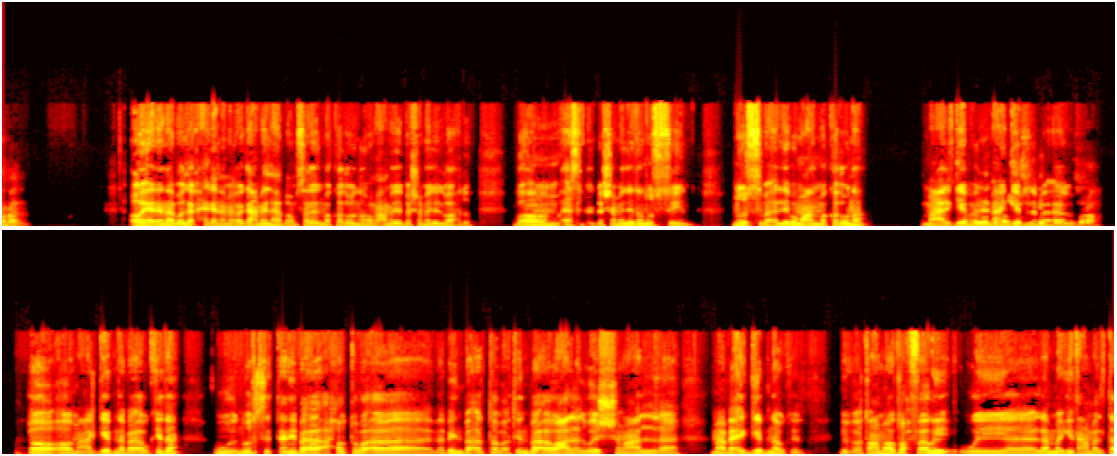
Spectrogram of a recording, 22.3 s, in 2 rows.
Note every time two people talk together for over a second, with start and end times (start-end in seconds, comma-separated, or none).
9.5-10.7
